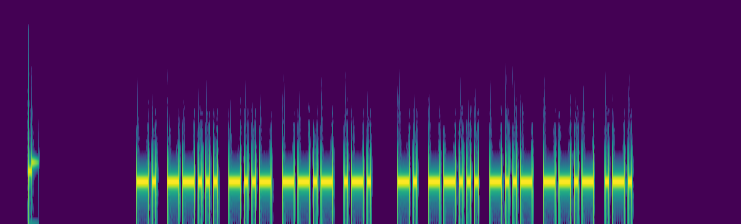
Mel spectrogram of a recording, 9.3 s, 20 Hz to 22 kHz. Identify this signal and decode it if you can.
Morse code, heard as a keyed tone, about 25 wpm, 700 Hz. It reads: N7XQR N7XQR
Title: USA Call Signs Repeated 2x 25wpm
